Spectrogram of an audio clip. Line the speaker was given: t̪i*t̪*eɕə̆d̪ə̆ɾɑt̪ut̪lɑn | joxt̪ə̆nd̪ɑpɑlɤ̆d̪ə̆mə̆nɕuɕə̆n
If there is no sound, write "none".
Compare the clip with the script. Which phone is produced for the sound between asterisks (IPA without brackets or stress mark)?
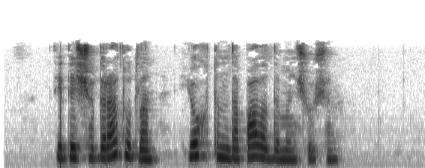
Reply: d̪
